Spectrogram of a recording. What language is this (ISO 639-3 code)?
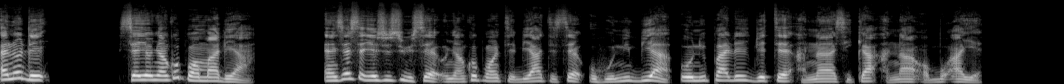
aka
